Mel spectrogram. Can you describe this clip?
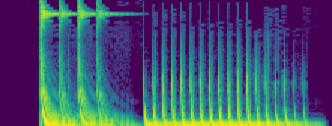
Another bassy drum clip/jingle material.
